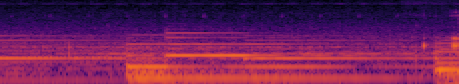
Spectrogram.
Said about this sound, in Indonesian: eh, suara kipas ada sama tadi ada suara orang lewat si motor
